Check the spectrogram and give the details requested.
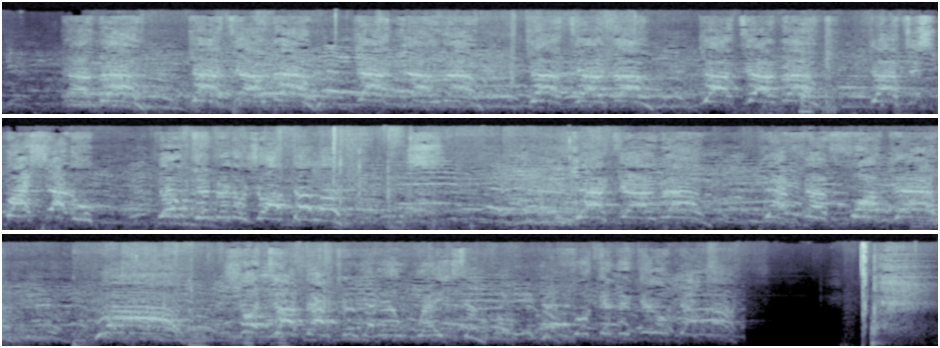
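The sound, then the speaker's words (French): A large anti-immigration protest crowd in the streets of Dublin, Ireland, chants and shouts slogans such as "Get them out" in loud, rhythmic unison, voices overlapping continuously for about twenty seconds before cutting off abruptly near the end. “On a pu également entendre des slogans anti-immigration tels que Get them out, ce qui signifie sortez-les, regardez.”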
